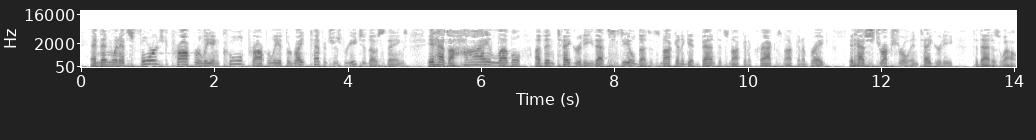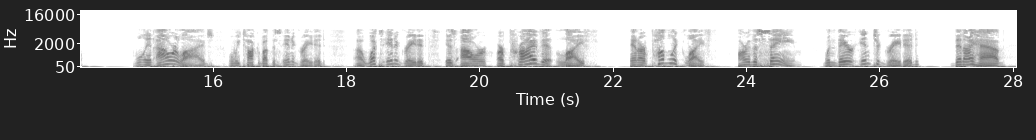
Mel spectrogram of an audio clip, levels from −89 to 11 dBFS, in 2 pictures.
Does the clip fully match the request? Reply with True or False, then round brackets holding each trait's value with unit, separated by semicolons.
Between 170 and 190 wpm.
True (180 wpm)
